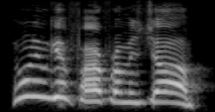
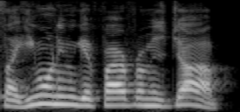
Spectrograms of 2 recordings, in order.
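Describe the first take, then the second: First: Much higher, disbelieving squeal on "won't even"; exasperated falsetto repeat of the line; incredulous high repeat. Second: Said in the usual way. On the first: Real, not acted. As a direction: push it up high in outraged disbelief.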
